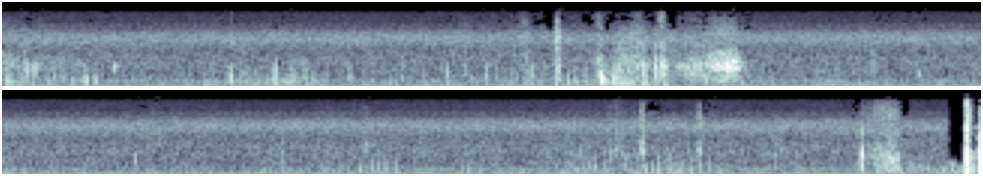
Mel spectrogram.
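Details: Brief gurgling stomach rumbles over a quiet background hiss after drinking soda; ordinary bowel sounds (borborygmi).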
